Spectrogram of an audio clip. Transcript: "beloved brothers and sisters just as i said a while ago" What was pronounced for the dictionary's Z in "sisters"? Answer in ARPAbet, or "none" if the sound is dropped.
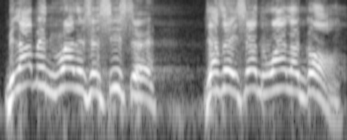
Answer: none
